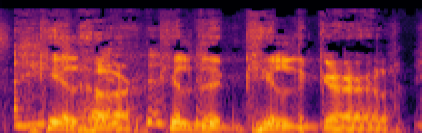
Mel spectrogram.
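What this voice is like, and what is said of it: Bad put-on Russian accent. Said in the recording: “That's my Putin. ... That was terrible. I don't know what fucking accent that was. Russian at this hour, it's not good.”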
